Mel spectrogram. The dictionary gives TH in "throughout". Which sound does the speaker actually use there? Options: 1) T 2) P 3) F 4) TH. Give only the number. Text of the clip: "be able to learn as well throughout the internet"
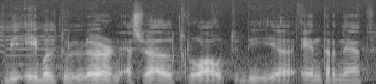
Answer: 1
